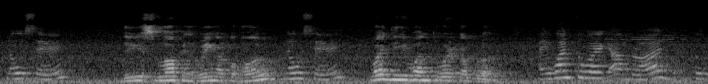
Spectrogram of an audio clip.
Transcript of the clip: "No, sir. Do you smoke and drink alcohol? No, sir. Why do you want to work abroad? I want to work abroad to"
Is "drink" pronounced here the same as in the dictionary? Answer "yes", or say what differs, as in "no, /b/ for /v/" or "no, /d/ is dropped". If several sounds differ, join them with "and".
no, /k/ is dropped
